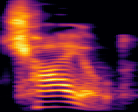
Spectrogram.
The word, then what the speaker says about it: child: job and this word child use the long I like hi and like child but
